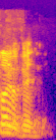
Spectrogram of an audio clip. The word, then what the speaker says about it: Paxlovid: how to say it, Paxlovid, which is an antiviral. Well, that's how we say it. Paxlovid.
